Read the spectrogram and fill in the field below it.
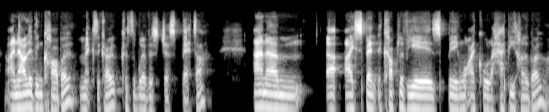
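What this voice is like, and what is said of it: British East London accent. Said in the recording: “I've got an English accent. Unless you think it's Australian, it's not. It's British. I'm from East London, born and raised.”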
